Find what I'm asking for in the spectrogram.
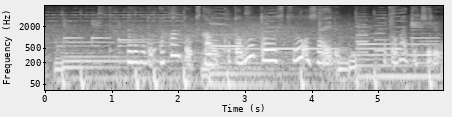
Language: Japanese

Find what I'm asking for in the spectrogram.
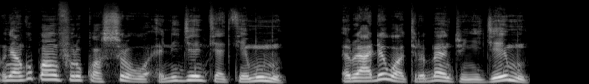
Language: Akan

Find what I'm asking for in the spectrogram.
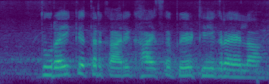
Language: Bhojpuri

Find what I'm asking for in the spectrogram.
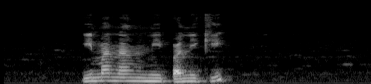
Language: Corongo Ancash Quechua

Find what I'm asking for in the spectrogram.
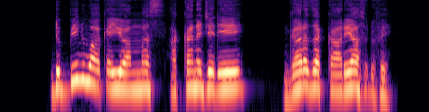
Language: Oromo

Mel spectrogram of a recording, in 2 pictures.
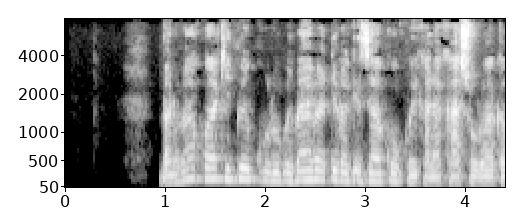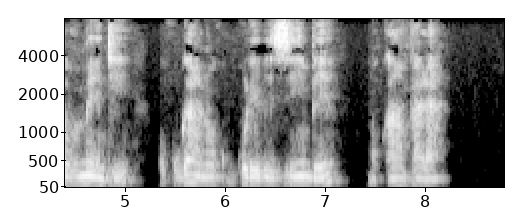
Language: Ganda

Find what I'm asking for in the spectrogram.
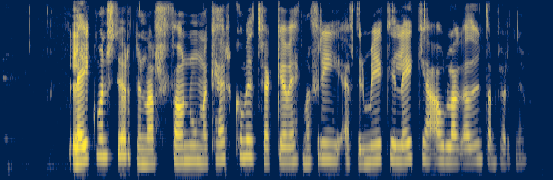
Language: Icelandic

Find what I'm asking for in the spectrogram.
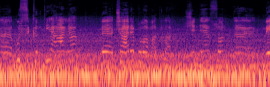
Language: Turkish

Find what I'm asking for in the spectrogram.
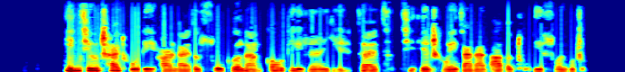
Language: Chinese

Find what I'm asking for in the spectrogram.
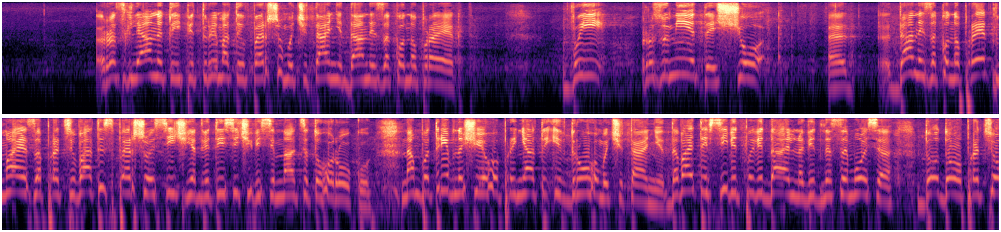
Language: Ukrainian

